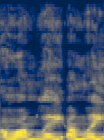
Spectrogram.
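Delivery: put-on very high, tiny little child's voice. Retelling what a kid said running back on a reality show, little kid voice. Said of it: "in this little kid voice".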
